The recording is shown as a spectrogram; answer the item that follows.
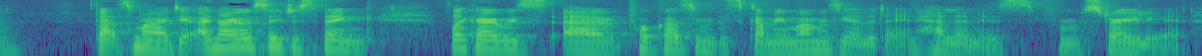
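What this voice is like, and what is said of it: Usual voice. Nothing is said of it.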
